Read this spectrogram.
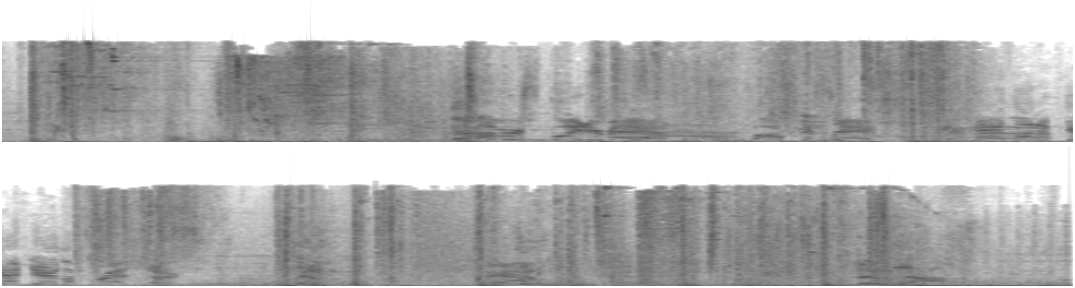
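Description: Heavy punches land with dull thuds and cracks.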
